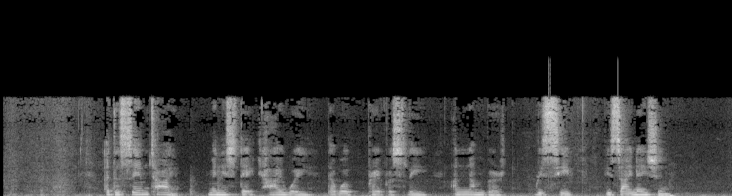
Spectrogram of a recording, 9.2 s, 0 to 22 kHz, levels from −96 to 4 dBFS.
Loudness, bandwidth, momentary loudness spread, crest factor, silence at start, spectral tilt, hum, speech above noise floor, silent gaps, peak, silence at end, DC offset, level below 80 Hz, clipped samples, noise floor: -17 LUFS; 12 kHz; 22 LU; 20 dB; 0.05 s; -3 dB/octave; none; 24 dB; none; 0 dBFS; 0.1 s; under 0.1%; -40 dBFS; under 0.1%; -43 dBFS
